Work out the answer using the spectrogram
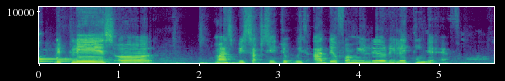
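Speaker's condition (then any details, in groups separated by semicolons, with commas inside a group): No condition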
